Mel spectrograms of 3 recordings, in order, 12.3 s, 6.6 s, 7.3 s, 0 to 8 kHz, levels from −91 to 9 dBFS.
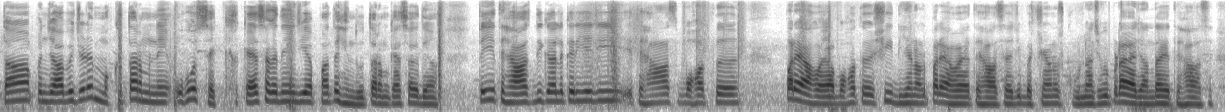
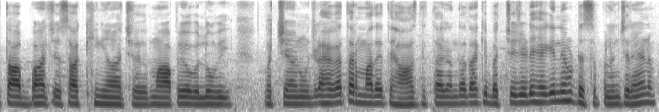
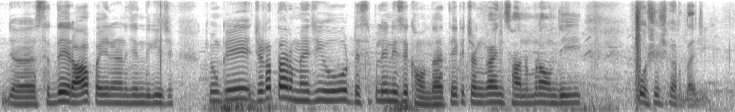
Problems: constant background noise, continuous background conversations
